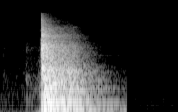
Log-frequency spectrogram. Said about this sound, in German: Kurz bevor ich die schwere Tür ins Schloss fallen lasse, betätige ich den Lichtschalter vor der Tür und begebe mich wieder in die allumfassende, gütige Dunkelheit.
